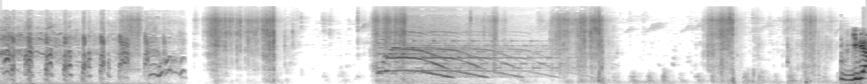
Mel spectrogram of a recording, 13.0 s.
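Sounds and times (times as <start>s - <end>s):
coconut husk fibres tearing: 1.8s - 2.3s, 2.9s - 4.6s, 5.4s - 9.3s, 10.5s - 12.6s
overlapping falling tones: 6.2s - 8.3s.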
